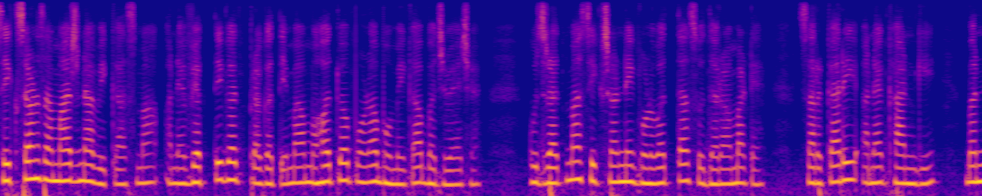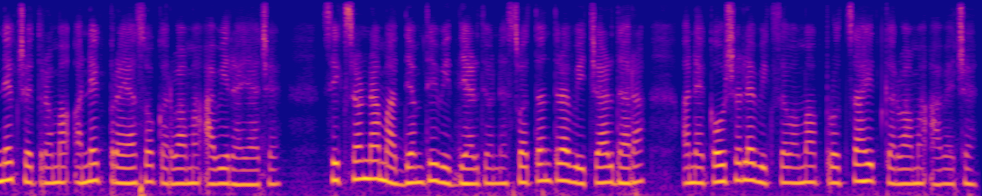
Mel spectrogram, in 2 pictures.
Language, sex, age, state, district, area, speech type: Gujarati, female, 18-30, Gujarat, Anand, urban, spontaneous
